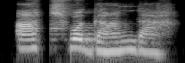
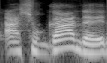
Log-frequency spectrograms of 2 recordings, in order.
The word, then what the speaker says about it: ashwagandha: So ASH, ash, WAG, you wag, and AND, ha, HA, ha ha.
